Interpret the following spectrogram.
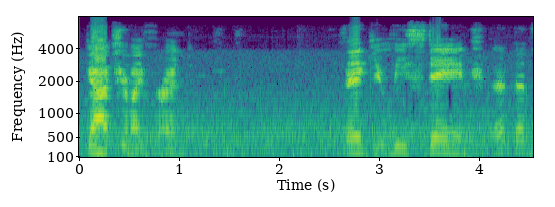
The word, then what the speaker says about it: Lee Stange: sounds like rang i never know how to pronounce his name so i went with uh sting range stage oh lee stage gotcha my friend thank you lee stage that sounds about right i i have a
